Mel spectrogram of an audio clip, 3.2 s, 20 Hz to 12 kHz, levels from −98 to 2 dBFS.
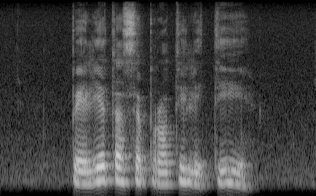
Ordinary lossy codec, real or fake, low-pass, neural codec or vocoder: none; real; none; none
